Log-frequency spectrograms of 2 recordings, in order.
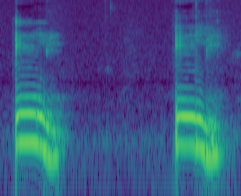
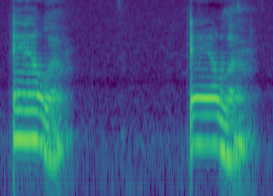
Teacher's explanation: Both of them have the stress in the second syllable to the last. However, the first one is closed, ele, ele, and the second one, ela, ela.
